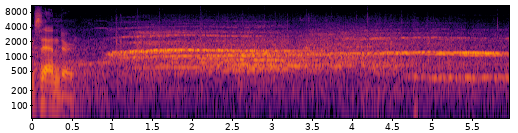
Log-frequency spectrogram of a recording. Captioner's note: all applauding and cheering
